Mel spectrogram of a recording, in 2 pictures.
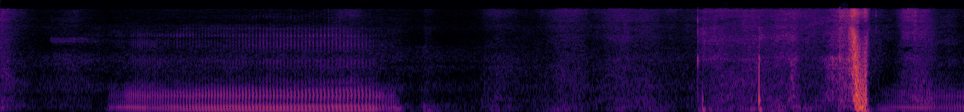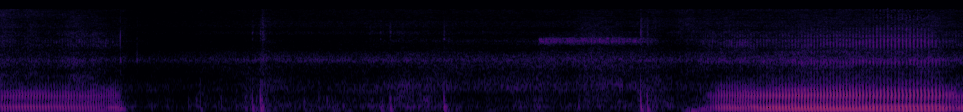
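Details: Sleeping pug puppy giving loud, drawn-out buzzing snores on each breath, with snorting in between; snoring.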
